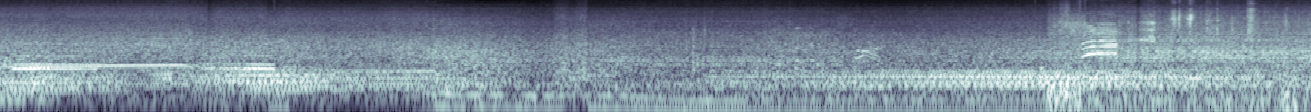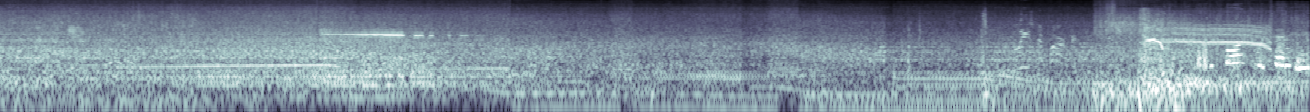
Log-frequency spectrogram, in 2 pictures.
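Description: A car engine roars and revs steadily.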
